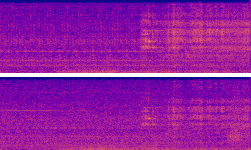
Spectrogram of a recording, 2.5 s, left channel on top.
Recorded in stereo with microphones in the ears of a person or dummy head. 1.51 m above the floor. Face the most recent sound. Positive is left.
turn(degrees=15)  # may be behind; listen again after turning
